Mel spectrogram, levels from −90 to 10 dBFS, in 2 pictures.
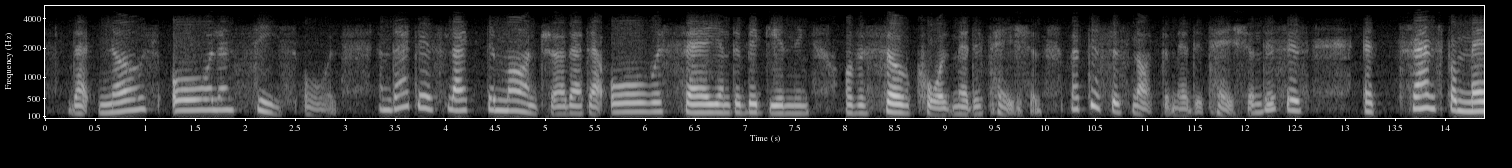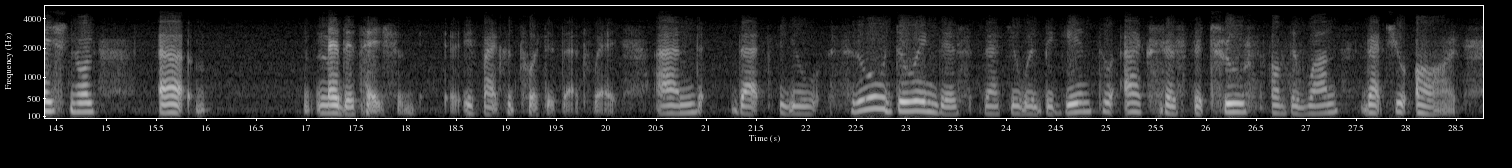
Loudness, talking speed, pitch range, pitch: -26 LUFS, 130 wpm, 180-250 Hz, 205 Hz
